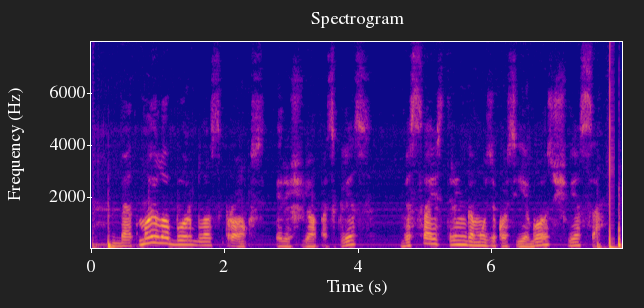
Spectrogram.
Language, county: Lithuanian, Vilnius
